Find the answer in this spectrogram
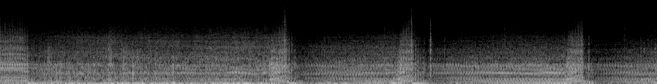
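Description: A car engine revving under hard acceleration. Its pitch climbs and breaks three times as it shifts up through the gears.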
